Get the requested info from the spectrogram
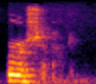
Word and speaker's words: Rorschach: There's a character in it whose name is Rorschach, and that's how that's pronounced, right? Like the inkblot test? – Rorschach.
